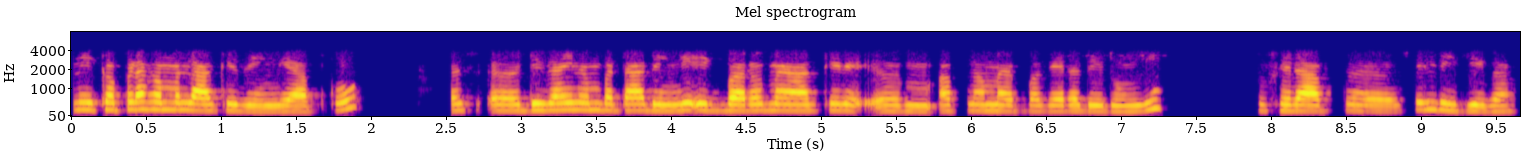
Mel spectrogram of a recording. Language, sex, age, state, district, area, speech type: Hindi, female, 18-30, Madhya Pradesh, Bhopal, urban, conversation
